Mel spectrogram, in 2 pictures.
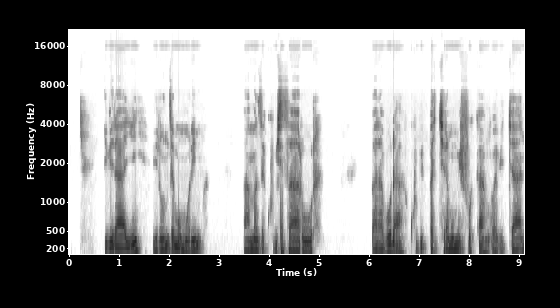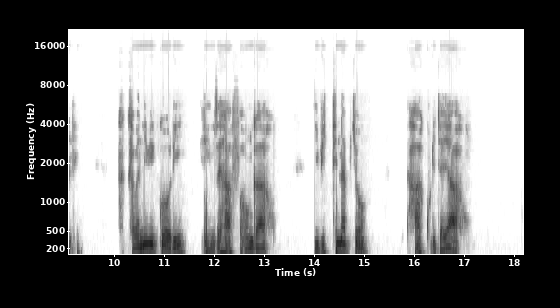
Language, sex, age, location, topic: Kinyarwanda, male, 18-24, Huye, agriculture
